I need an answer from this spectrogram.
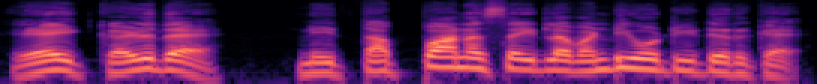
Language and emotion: Tamil, angry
